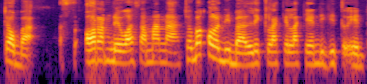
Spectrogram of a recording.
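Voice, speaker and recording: Animated woman giving relationship advice. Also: medium pitch, quick pace, dry recording. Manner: animated, mixes English phrases, acts out quoted lines. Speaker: host and sexologist. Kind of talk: casual advice chat on a live stream. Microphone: phone mic on a live video call.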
